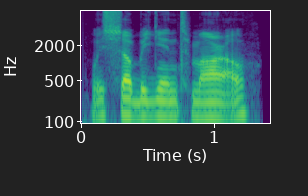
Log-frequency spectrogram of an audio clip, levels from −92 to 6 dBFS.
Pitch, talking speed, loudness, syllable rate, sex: 115 Hz, 210 wpm, -16 LUFS, 5.7 syllables/s, male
